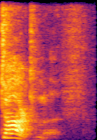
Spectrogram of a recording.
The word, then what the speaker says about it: Dartmouth: It is pronounced Dartmouth.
